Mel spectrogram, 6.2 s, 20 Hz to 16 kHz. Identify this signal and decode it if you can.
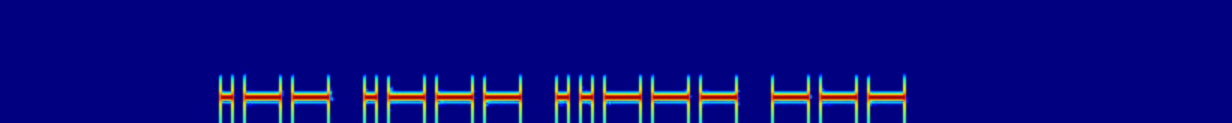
Morse code, heard as a keyed tone, about 20 wpm, 700 Hz. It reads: WJ2O
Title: Call Signs Repeated 3x - 20wpm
